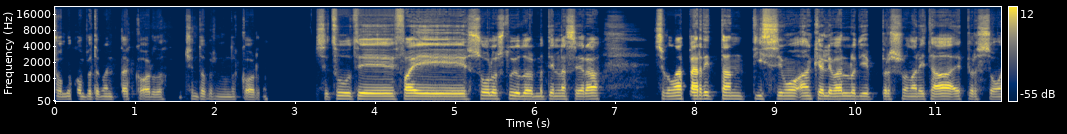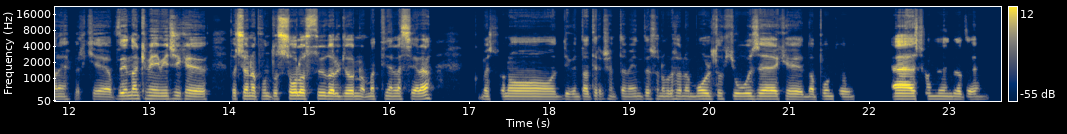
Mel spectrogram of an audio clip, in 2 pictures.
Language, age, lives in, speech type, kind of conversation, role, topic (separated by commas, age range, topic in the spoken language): Italian, 25-29, Italy, conversation, unstructured, none, Come gestisci il tuo tempo tra lo studio e il tempo libero?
